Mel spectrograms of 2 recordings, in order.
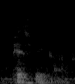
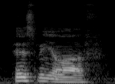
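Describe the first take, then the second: First: Breathy unvoiced whisper of pissed me off. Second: Said in the usual way. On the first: Shown as a demonstration. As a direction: whisper it to yourself.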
